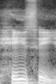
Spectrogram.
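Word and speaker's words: 平成: 자, 뭐 요거는 이제 헤이세이, 영어로는 헤이세이라고 읽습니다. 평성이라고 읽고, 요거 12 빼면은 이제 우리는 서기로 보면 됩니다.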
